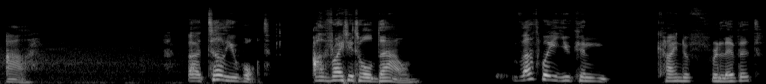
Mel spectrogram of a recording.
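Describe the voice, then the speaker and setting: An actor playing a weary but gentle male ex-agent in an audio drama, speaking in an understated, measured way. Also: fairly high pitch, expressive, dry recording, clean studio sound. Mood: wistful.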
